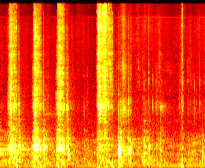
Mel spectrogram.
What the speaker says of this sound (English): Right next to the fog light, you'll see a Phillips head screw. Let's remove that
